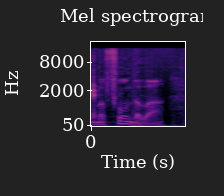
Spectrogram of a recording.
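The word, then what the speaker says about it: Umfundalai: Mufundala. – Mufundala. – Yep. – Okay. – It's deceiving because it starts with a U, but you first mentioned the M in pronouncing it, okay.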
